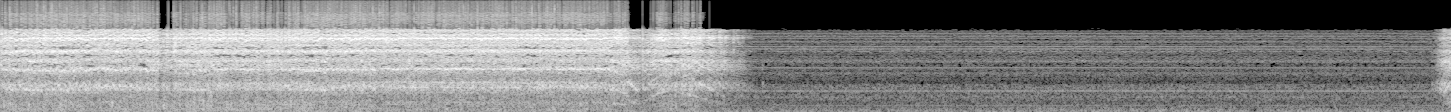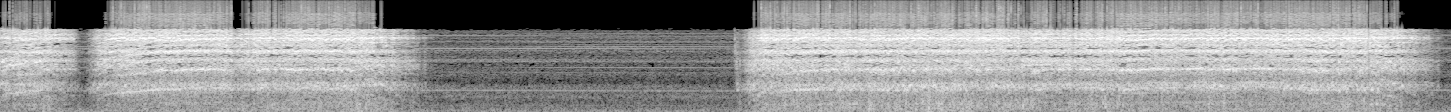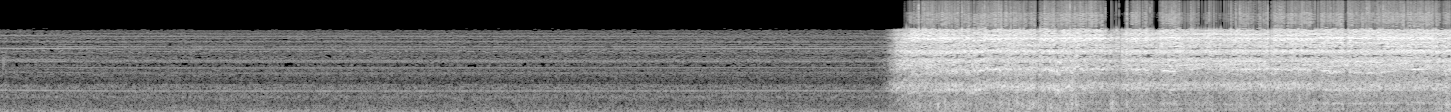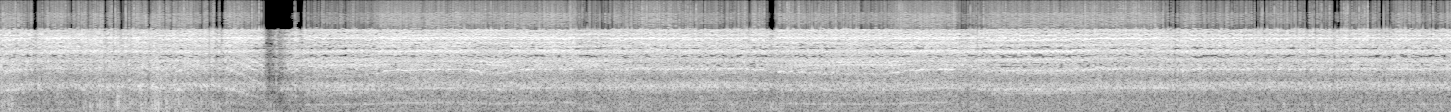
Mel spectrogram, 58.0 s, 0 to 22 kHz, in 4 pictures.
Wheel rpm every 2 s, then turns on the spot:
220, 230, 230, 100, 0, 0, 0, 70, 210, 40, 0, 180, 230, 230, 50, 0, 0, 0, 0, 180, 230, 230, 220, 150, 230, 230, 220, 220, 230.
none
